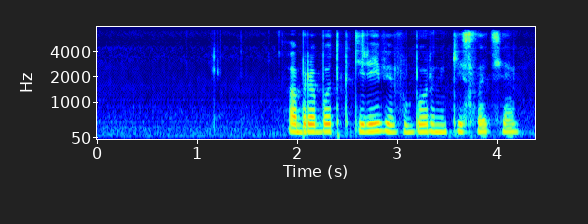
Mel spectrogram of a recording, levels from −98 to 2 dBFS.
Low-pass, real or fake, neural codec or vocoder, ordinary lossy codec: 7.2 kHz; fake; codec, 24 kHz, 3.1 kbps, DualCodec; none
